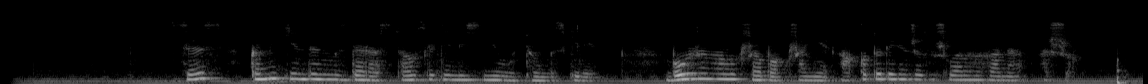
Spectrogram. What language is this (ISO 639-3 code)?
kaz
